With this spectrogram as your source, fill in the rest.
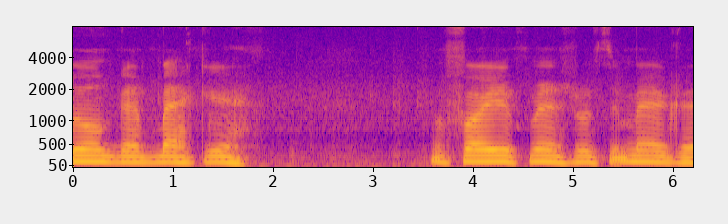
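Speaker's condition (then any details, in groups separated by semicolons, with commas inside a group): Multiple sclerosis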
